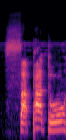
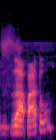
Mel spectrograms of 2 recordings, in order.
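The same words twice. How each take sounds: First: The word begins with an S sound. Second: The word begins with a Z sound. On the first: This is how people in Costa Rica say it. "people never pronouncing Z" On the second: This is the pronunciation Costa Ricans avoid.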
